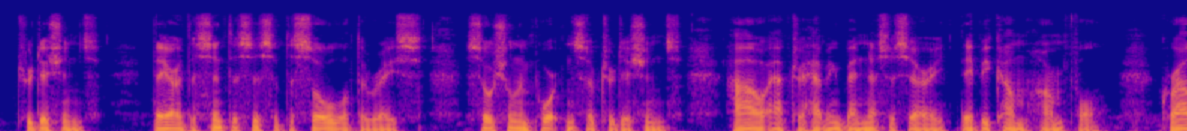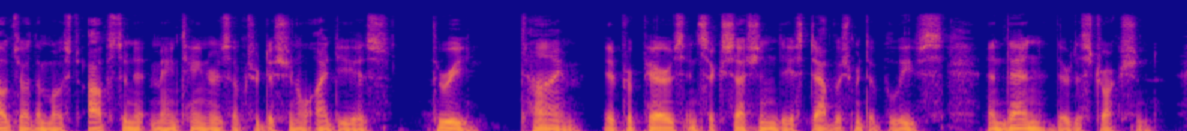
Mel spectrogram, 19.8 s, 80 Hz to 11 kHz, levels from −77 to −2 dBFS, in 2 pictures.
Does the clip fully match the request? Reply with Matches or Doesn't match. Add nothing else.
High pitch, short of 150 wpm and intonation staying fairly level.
Doesn't match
